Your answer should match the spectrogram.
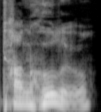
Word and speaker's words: tanghulu: It's very much like your tangulu. Am I saying that right? – Tanghulu, yeah.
